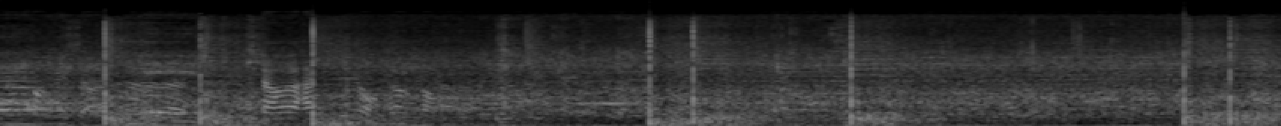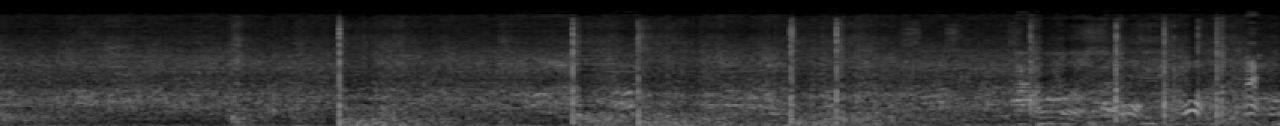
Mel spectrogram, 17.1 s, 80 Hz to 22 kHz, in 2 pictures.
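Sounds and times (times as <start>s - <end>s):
low rumble of fireworks display: 0.0s - 17.0s
fireworks shells bursting: 0.7s - 2.6s, 3.3s - 14.7s.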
